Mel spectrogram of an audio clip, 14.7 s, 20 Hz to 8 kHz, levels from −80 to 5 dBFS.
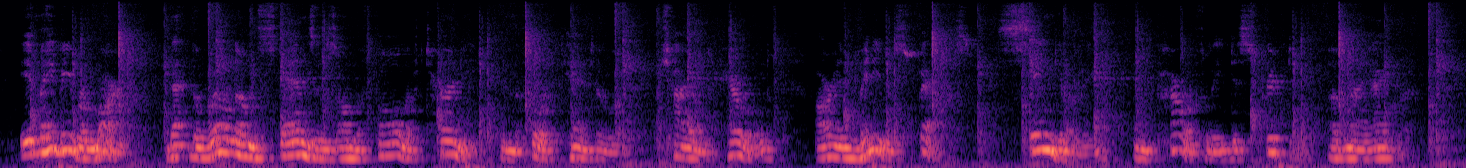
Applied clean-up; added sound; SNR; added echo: none; Walk, footsteps; 18 dB; reverberation time 0.9 s.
